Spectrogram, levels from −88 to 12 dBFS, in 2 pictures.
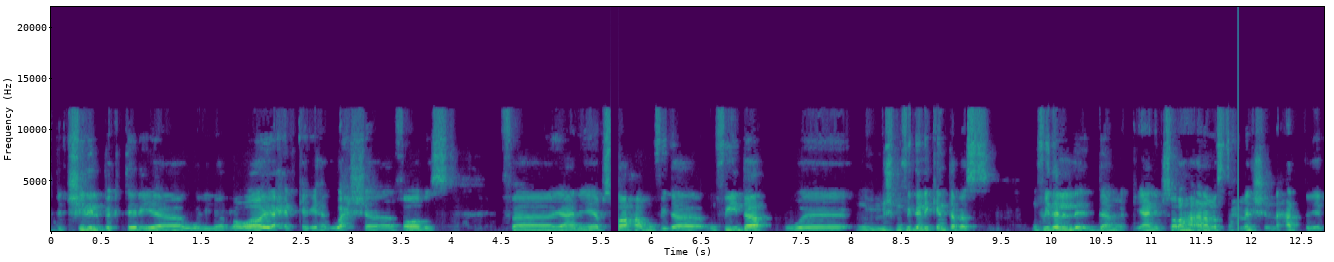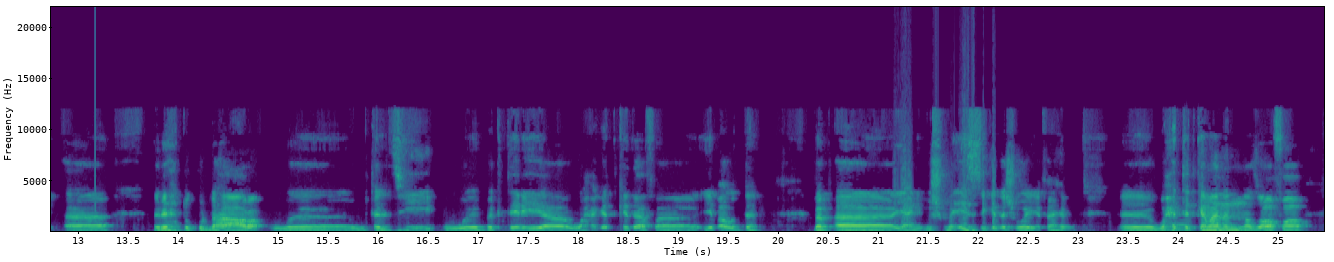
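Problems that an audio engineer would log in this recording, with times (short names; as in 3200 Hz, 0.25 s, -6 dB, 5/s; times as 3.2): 5.6–5.69 gap 86 ms
11.88 pop -2 dBFS
13.18 pop -8 dBFS
21.15–22.25 clipped -17.5 dBFS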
